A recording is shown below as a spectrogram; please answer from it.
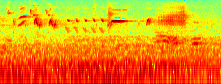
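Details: A lone European goldfinch, nibbling a stub, sings fully on an early spring day in the Kennemer Dunes, Zuid-Kennemerland National Park, Netherlands: a very high, busy babbling song of quick tinkling notes, twitters and high pitpitpit sounds; European goldfinch.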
